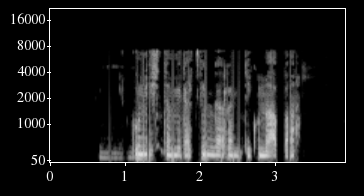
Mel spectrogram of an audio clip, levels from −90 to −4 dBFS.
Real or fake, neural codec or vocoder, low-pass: real; none; 7.2 kHz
